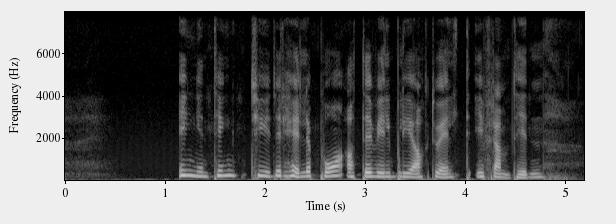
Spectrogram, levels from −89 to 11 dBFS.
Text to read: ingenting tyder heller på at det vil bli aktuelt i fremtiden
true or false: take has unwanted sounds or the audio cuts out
false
